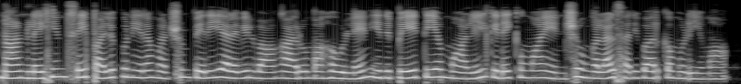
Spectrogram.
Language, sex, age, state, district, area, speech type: Tamil, female, 18-30, Tamil Nadu, Tiruchirappalli, rural, read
